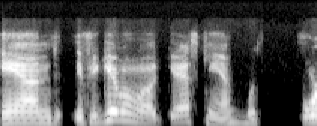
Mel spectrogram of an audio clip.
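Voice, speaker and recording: Loud and high in pitch, a man speaks with ordinary pitch variation. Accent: American. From Pennsylvania, Lancaster County. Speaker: farmer with traveling animals. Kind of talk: casual interview.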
